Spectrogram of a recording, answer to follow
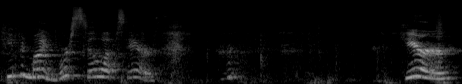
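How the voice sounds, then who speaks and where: A woman's voice: very high-pitched, big pitch swings, very slow, pushed and bright, echoey room, far from the mic, a little hiss or hum. A woman in her thirties giving a chatty, jokey tour of an empty new house, filmed on a phone. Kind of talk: casual home tour video. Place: empty house with bare rooms, indoors. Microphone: phone camera held by another person.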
